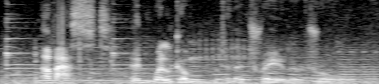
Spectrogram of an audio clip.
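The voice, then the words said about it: Terrible put-on pirate voice. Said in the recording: “It is time for me to do a terrible pirate voice.”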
